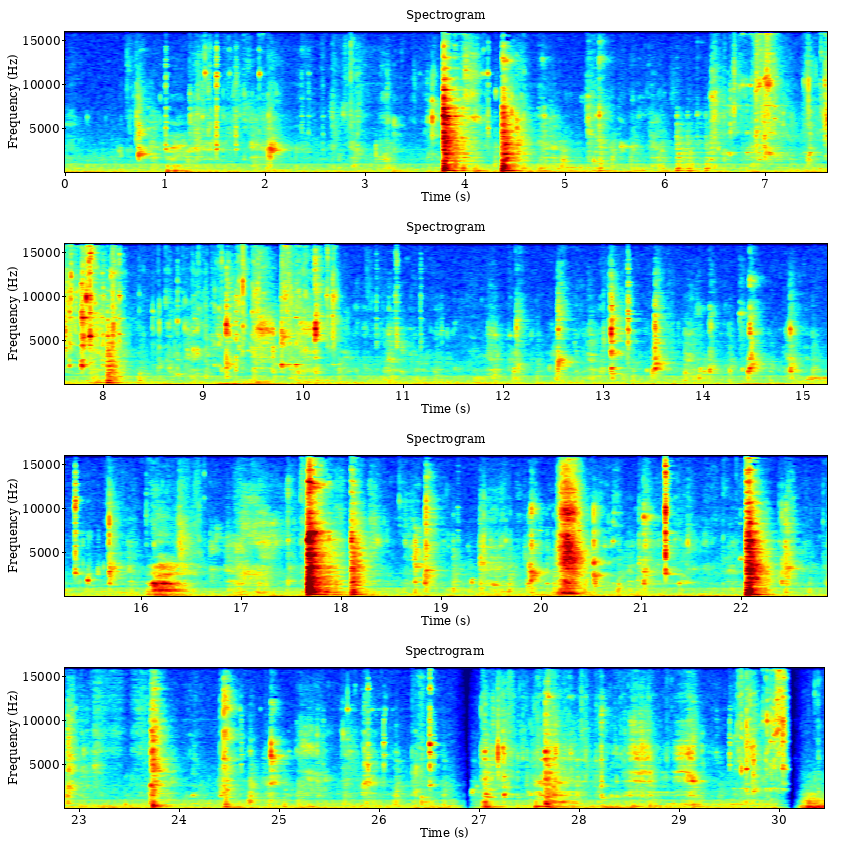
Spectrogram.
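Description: Close-up eating sounds of a person eating biryani and meat by hand: chewing and mouth smacks, with sharp clicks every few seconds.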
